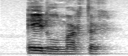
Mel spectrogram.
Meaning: synonym of boommarter (“pine marten (Martes martes)”)
- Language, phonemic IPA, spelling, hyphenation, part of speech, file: Dutch, /ˈeː.dəlˌmɑr.tər/, edelmarter, edel‧mar‧ter, noun, Nl-edelmarter.ogg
